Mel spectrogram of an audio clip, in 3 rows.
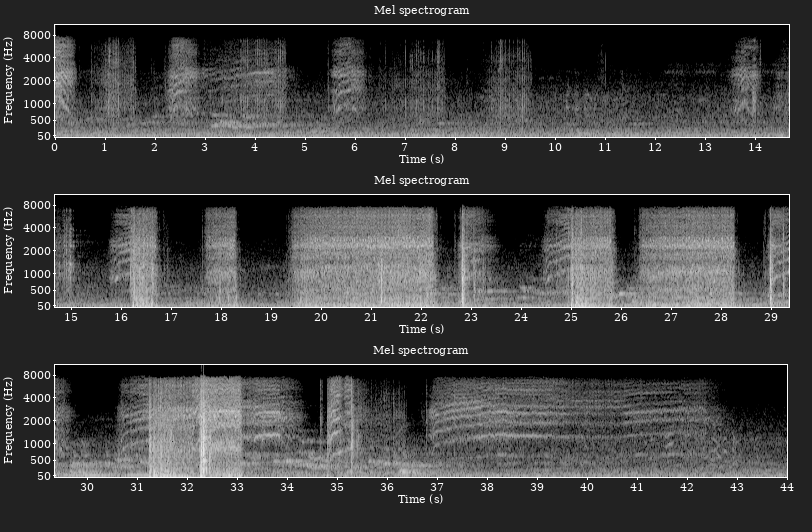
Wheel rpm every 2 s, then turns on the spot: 0, 0, 0, 0, 0, 0, 0, 0, 0, 0, 0, 0, 0, 0, 0, 0, 0, 0, 0, 0, 0, 0.
none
